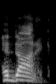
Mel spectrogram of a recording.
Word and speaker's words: hedonic: hedrick treadmill is that right that's how you pronounce the hedrick treadmill yeah hedrick or hedonic treadmill hedonic okay all right so explain to the audience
